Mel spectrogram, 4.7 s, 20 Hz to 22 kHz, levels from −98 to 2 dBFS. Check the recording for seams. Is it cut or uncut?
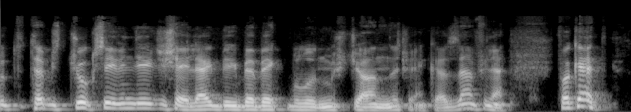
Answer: cut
